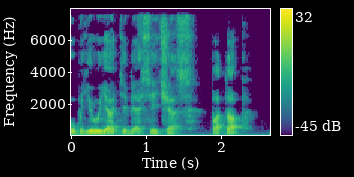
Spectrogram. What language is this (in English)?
Russian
